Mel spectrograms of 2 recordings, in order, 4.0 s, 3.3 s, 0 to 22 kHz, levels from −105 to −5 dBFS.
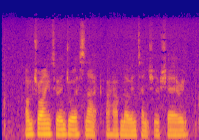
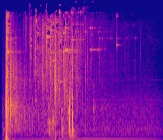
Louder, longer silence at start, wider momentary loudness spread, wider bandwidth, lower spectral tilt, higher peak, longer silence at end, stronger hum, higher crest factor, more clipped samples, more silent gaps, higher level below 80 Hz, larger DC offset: first, -25 LUFS vs -30 LUFS; about the same, 0.05 s vs 0.1 s; second, 9 LU vs 23 LU; second, 14 kHz vs 19 kHz; first, -6 dB/octave vs -1 dB/octave; second, -8 dBFS vs -4 dBFS; second, 0 s vs 0.9 s; neither; second, 18 dB vs 30 dB; neither; neither; about the same, -54 dBFS vs -54 dBFS; neither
